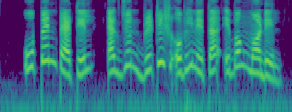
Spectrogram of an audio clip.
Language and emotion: Bengali, neutral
